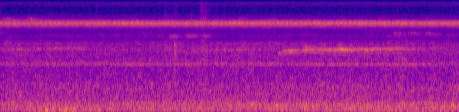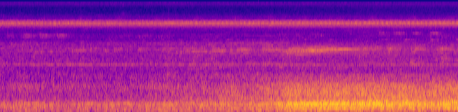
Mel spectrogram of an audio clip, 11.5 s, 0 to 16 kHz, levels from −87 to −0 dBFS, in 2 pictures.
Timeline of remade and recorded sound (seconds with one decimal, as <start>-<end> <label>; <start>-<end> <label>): 0.0-4.5 remade; 4.5-5.9 recorded; 5.9-11.5 remade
